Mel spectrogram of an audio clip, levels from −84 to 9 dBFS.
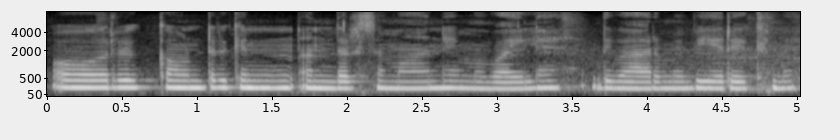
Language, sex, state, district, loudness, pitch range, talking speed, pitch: Hindi, female, Bihar, West Champaran, -14 LUFS, 195-215 Hz, 155 wpm, 205 Hz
